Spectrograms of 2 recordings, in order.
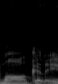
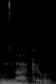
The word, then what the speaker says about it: Magali: Before I was like Margali, wasn't I? I was making you sound all posh, but Magali. No, not Magali as in Magaluf.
